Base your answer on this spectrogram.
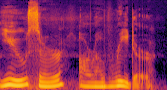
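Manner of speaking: mock disgusted tone. Quoting a boss calling an employee a reader: imitating disgust. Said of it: "The disgust is evident".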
